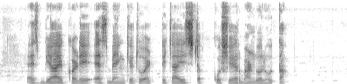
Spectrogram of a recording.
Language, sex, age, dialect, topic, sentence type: Marathi, male, 18-24, Southern Konkan, banking, statement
